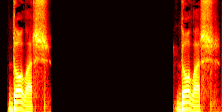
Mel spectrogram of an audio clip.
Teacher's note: the ES sounds somewhat like sh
